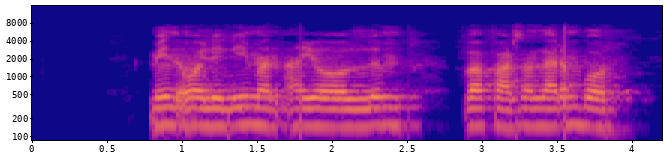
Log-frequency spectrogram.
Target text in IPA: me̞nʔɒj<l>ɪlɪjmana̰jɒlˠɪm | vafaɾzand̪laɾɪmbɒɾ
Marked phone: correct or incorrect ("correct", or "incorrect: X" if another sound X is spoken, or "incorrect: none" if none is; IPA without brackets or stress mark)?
correct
